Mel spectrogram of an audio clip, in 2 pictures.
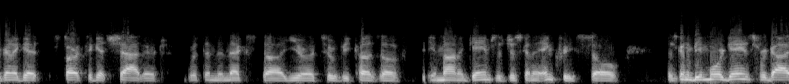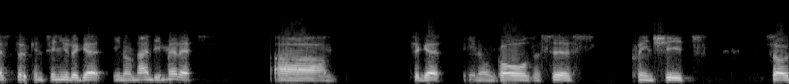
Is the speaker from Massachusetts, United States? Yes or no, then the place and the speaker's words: no; New Jersey, United States; I played with his younger brother growing up in Jersey.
